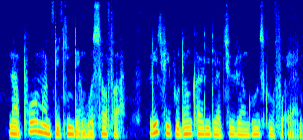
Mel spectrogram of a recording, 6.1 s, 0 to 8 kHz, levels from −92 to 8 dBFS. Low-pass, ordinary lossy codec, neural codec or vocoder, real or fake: none; none; none; real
